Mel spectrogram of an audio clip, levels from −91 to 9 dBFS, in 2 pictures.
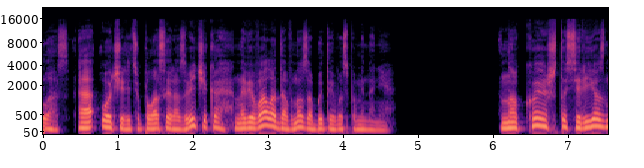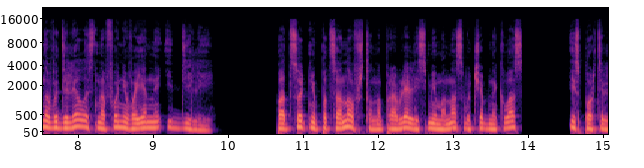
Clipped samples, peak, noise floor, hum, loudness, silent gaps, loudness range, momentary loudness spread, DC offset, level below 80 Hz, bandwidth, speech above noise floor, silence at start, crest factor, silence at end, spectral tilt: under 0.1%; -6 dBFS; under -90 dBFS; none; -20 LUFS; 4.74-6.04 s, 9.95-10.59 s, 13.91-14.52 s; 4 LU; 9 LU; 0.2%; -50 dBFS; 14.5 kHz; over 71 dB; 0 s; 14 dB; 0 s; -7 dB/octave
